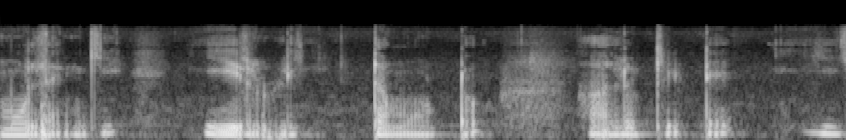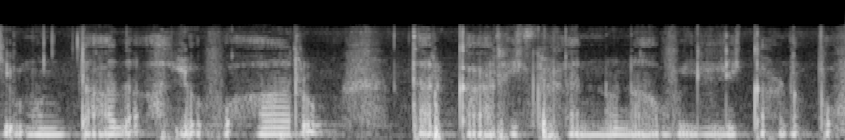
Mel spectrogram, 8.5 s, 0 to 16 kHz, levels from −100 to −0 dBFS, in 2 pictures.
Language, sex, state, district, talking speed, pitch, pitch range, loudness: Kannada, male, Karnataka, Bangalore, 80 wpm, 175 Hz, 165-195 Hz, -21 LUFS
